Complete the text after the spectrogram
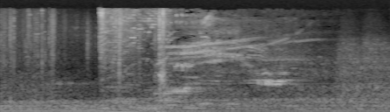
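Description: Soft electronic chimes and whooshes sound as a menu opens.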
